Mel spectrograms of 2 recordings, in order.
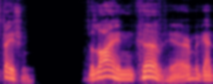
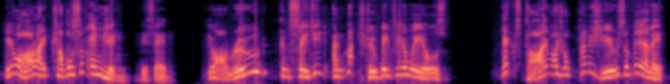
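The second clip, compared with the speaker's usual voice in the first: stern, raised scolding voice; severe scolding; 9 semitones higher than usual. A narrator's reading. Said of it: "was severe with Sir Handel".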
